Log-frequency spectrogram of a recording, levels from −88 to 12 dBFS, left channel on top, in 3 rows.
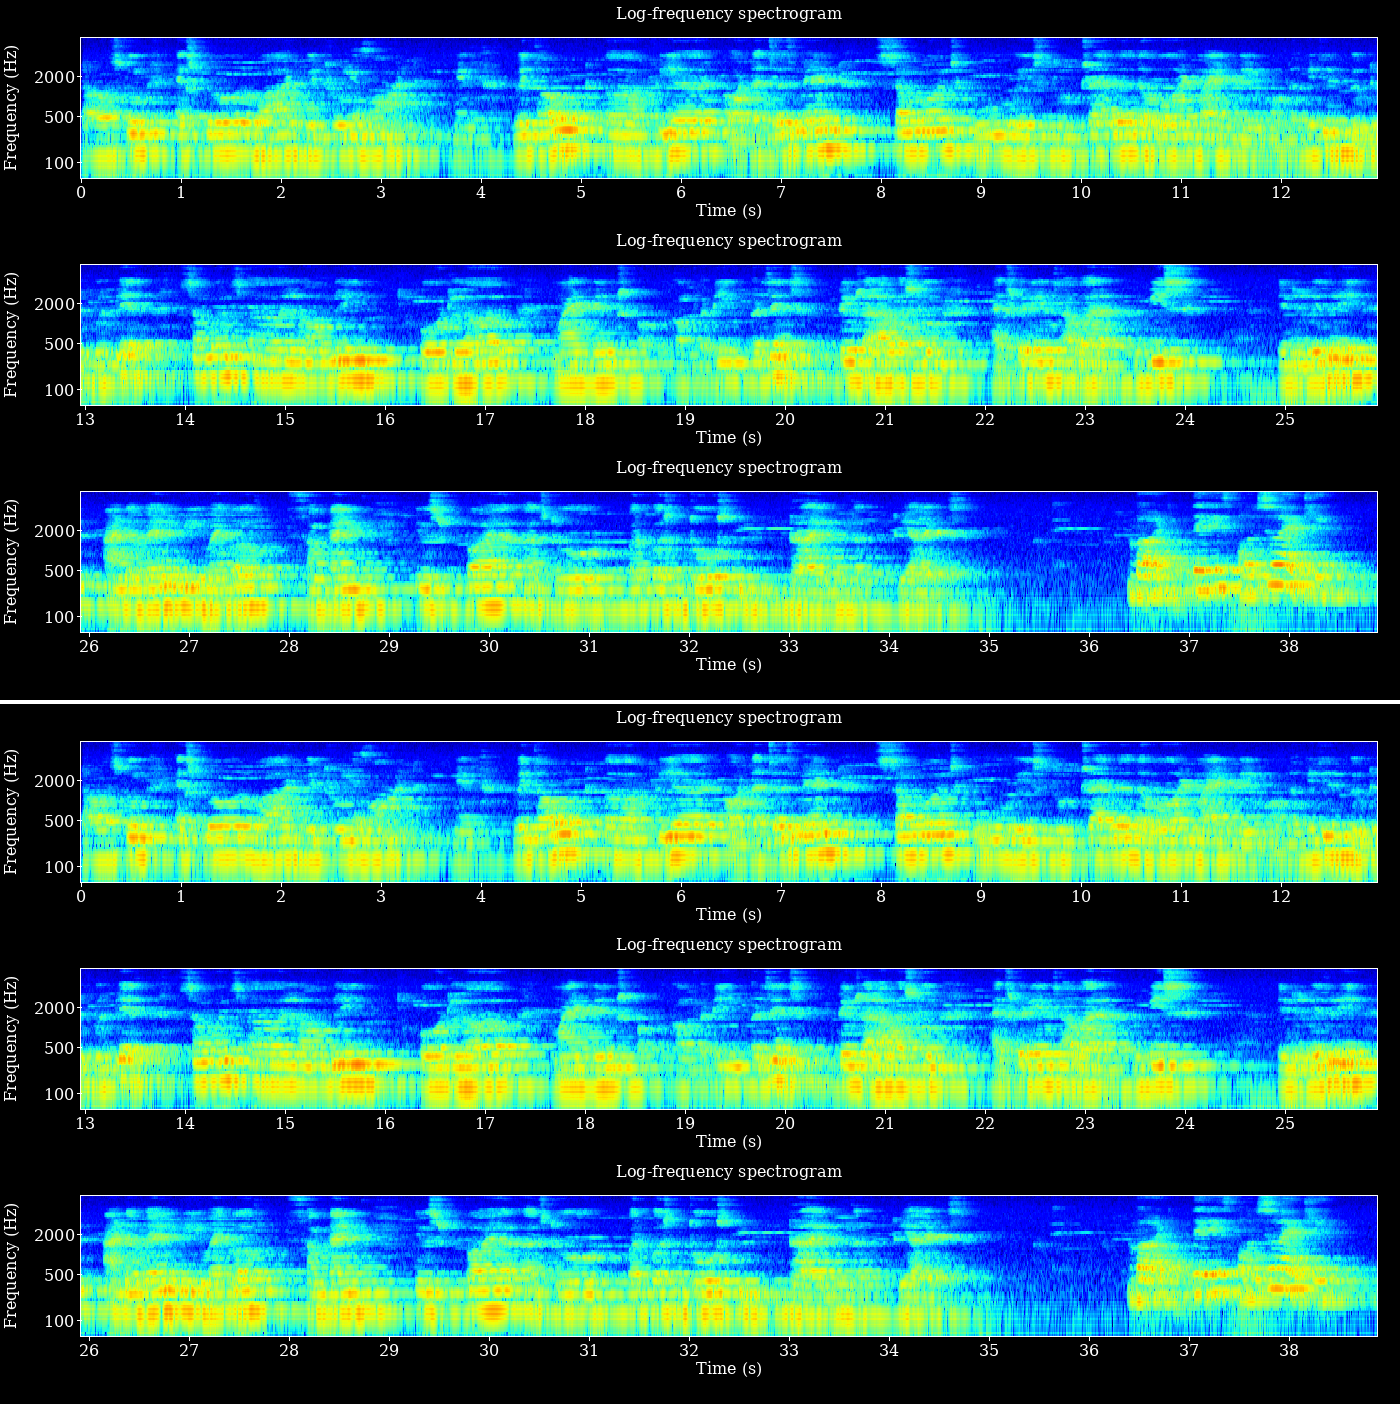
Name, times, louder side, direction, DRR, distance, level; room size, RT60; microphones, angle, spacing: voice 1, 0.0-3.3 3.7-5.0 5.2-13.5 14.0-15.8 16.3-18.4 18.9-20.2 20.5-24.1 24.9-25.7 26.1-27.7 28.1-28.8 29.3-31.1 31.4-33.8 34.1-34.8, equal, 25° right, -8 dB, 0.8 m, -24 dB
voice 2, 36.4-38.4, left 2 dB, 5° left, -15 dB, 0.8 m, -21 dB
2.9 x 2.0 x 3.1 m, 1.4 s
head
